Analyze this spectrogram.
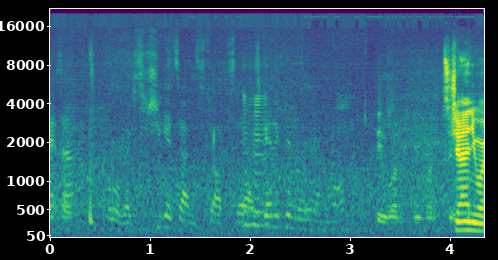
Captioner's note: indistinct chatter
